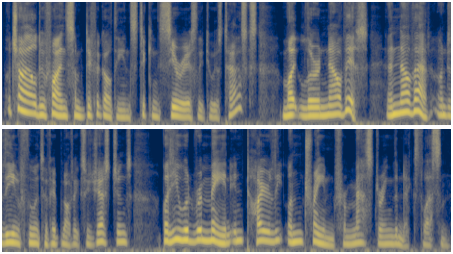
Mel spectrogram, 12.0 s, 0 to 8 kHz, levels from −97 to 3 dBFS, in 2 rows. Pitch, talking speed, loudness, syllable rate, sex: 160 Hz, 180 wpm, -19 LUFS, 5.4 syllables/s, male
